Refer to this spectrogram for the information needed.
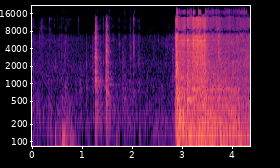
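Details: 1960s Ford F100 pickup, restarted after sitting 10–15 minutes: a few quiet clicks, then the engine catches at once and runs on with an even, steady low rumble; it starts fine.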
